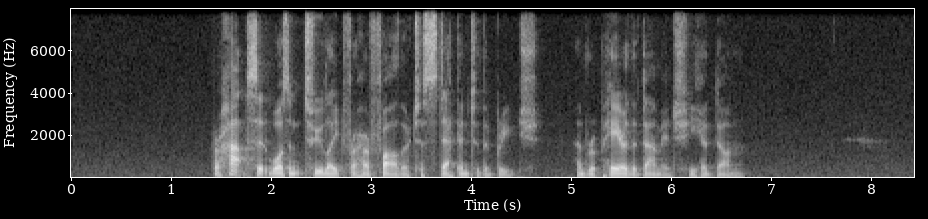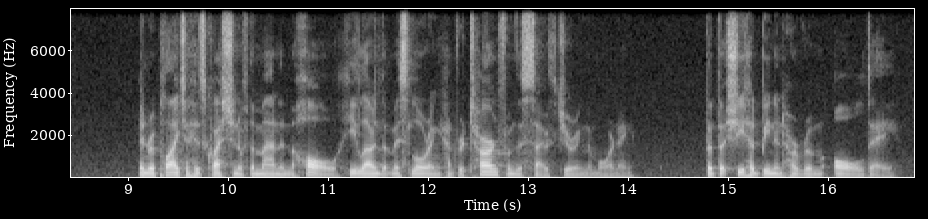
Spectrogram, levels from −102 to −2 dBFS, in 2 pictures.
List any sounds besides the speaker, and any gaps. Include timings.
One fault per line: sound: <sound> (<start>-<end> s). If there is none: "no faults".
no faults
